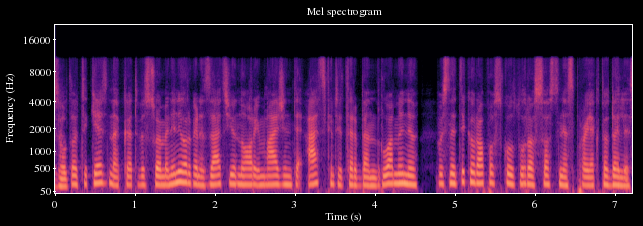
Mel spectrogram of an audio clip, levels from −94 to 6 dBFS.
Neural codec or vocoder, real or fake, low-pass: codec, 16 kHz in and 24 kHz out, 0.8 kbps, FocalCodec, streaming, 65536 codes; fake; 10.8 kHz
